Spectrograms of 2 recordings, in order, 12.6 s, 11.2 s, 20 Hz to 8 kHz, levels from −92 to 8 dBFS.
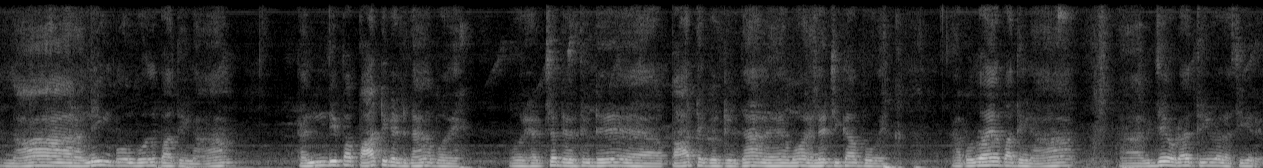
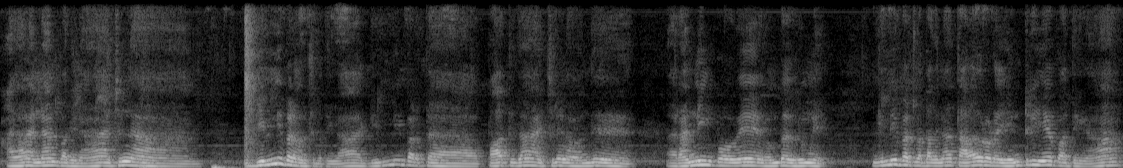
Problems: background sounds at intervals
